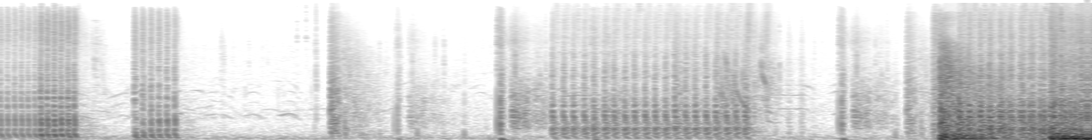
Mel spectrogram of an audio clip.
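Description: Bursts of rapid gunfire from the WWII tactics game Burden of Command, several loud automatic volleys separated by short pauses, ending in a sustained heavy barrage.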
